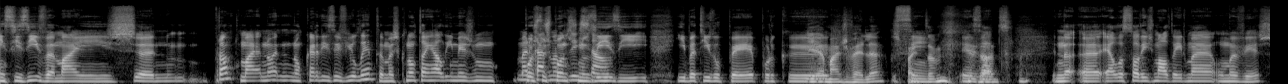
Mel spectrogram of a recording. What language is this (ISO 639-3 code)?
por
